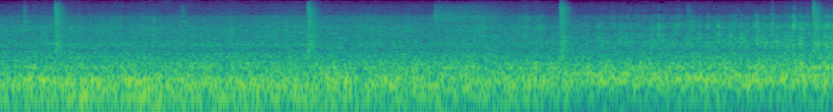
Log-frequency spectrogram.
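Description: Automatic car wash machinery and foam spray working over the car, heard from inside the closed cabin: a steady rumbling wash with light ticks about every second and a quarter.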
